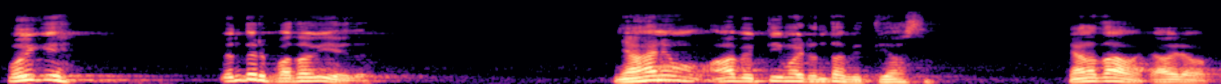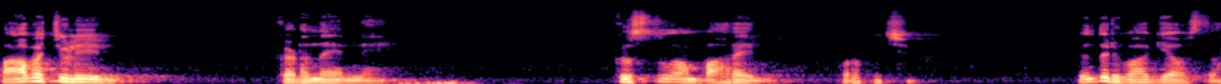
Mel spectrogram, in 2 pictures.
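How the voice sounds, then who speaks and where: A male pastor preaching a sermon emphatically, firing rhetorical questions and breaking into loud cries of praise. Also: medium pitch, moderate pace, pauses often. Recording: long hall reverb.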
